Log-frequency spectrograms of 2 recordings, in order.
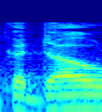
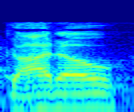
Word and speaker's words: Godot: other superstars and suddenly discovering that i've been pronouncing godot wrong the whole time and it's now gato this is a real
